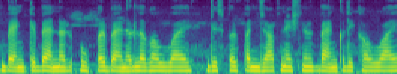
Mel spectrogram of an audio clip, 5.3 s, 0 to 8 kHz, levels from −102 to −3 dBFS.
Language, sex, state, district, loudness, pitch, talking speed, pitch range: Hindi, female, Uttar Pradesh, Budaun, -14 LUFS, 160 Hz, 180 wpm, 155-165 Hz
